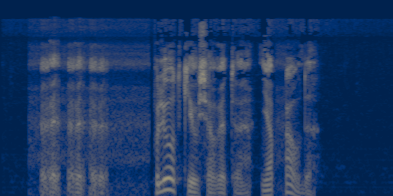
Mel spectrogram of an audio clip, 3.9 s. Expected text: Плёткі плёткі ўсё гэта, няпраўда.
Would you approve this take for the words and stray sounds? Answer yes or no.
no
